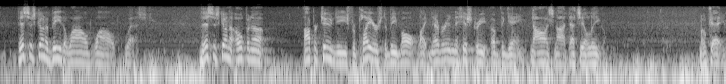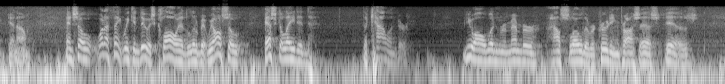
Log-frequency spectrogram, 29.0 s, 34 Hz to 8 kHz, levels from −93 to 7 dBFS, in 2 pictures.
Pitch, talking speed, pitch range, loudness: 125 Hz, 140 wpm, 95-150 Hz, -15 LUFS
